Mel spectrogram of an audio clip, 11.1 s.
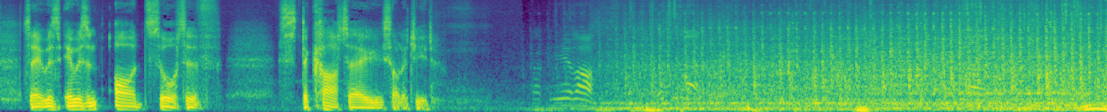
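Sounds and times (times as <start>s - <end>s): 
speech: 0.3s - 2.2s, 2.8s - 4.4s, 5.8s - 6.4s
truck engine rumbling as the vehicle pulls over: 5.2s - 11.0s.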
